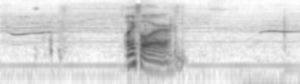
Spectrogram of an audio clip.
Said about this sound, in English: I'm going to need my cat to stop screaming.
